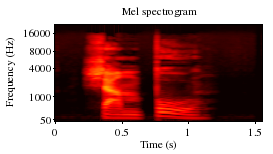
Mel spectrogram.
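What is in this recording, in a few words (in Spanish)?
"SHAMPOO", hombre; MUEBLES; AppLenguaje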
